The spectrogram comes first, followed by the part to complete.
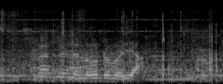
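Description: Several voices of a street crowd overlapping, with wavering pitch, followed by a couple of sharp knocks near the end.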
